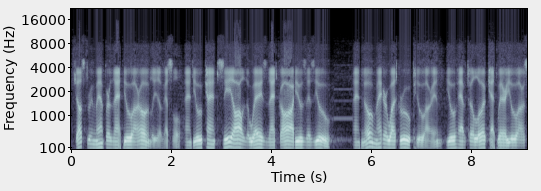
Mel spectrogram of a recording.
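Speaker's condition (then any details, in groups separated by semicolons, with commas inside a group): Cerebral palsy; own speech hard to understand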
